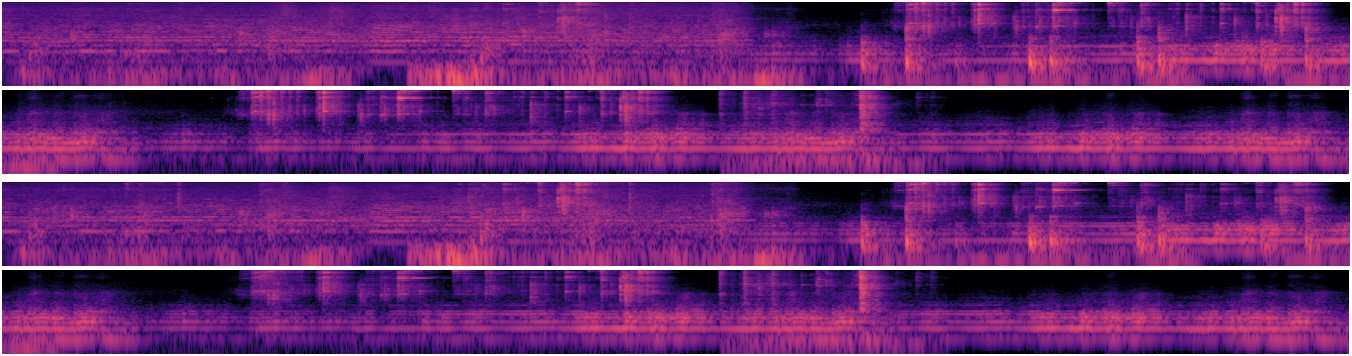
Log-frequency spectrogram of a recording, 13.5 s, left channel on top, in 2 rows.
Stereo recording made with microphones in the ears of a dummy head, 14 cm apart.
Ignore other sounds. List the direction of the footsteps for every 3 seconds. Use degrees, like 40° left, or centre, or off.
60° right, 10° right, 30° left, off, off.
